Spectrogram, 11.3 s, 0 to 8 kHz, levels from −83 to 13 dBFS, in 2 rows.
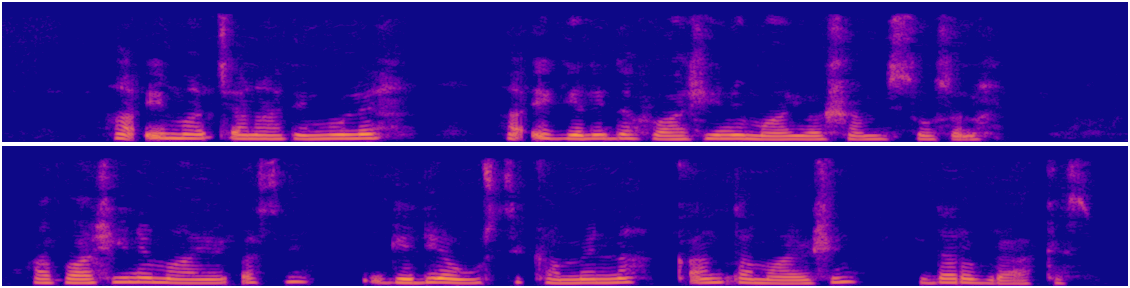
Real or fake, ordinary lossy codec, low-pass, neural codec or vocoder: fake; MP3, 48 kbps; 7.2 kHz; vocoder, 44.1 kHz, 128 mel bands, Pupu-Vocoder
